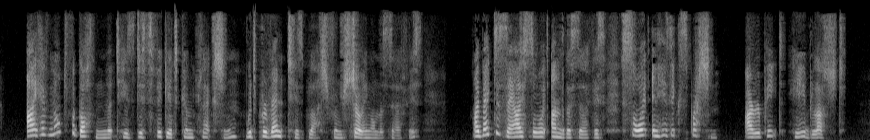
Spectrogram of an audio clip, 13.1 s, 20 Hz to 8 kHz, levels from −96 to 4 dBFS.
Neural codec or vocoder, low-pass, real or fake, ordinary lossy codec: none; 7.2 kHz; real; AAC, 32 kbps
